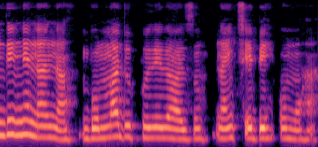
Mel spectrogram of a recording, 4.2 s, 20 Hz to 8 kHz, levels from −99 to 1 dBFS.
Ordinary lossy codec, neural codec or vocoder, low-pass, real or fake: none; codec, 16 kHz, 8 kbps, FreqCodec, larger model; none; fake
